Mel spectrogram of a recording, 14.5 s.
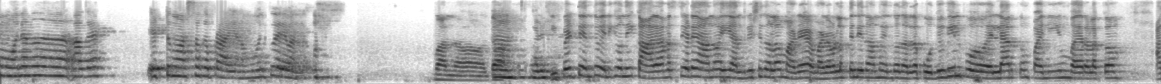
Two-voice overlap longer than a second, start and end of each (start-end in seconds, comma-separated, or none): none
